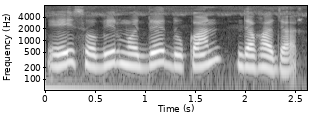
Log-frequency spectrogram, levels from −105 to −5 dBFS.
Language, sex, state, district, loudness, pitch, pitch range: Bengali, female, Assam, Hailakandi, -15 LUFS, 220 Hz, 210-245 Hz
